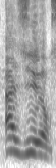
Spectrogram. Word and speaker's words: azur: Le R final de Azur se prononce-t-il ou pas ? – Ça se prononce.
